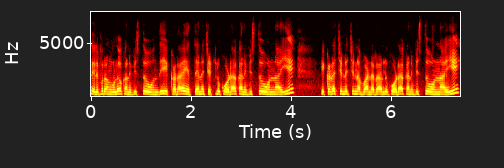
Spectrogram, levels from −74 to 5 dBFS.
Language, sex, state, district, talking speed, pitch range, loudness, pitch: Telugu, female, Andhra Pradesh, Srikakulam, 120 wpm, 220-245 Hz, -13 LUFS, 230 Hz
